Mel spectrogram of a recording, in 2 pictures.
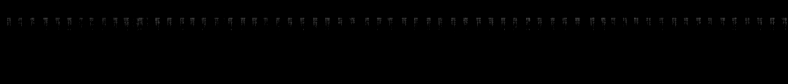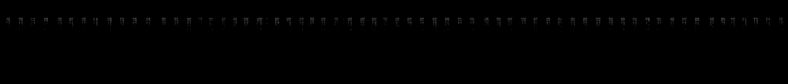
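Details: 2020 National Institute of Biological Resources recording of the katydid 등줄어리쌕쌔기: a long, unbroken, shrill buzzy trill of regular ticking pulses, about four a second, holding steady throughout.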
